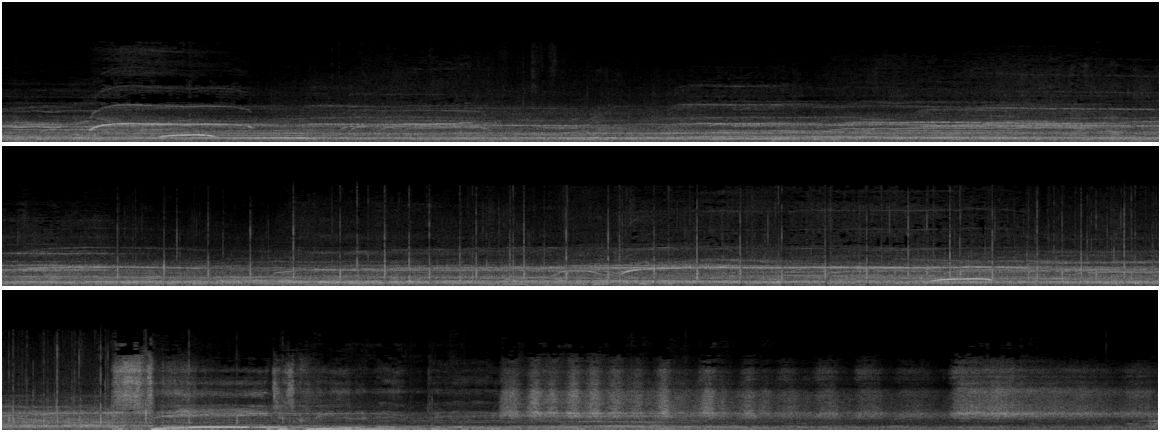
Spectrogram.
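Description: A rock band plays loudly through big loudspeakers outdoors.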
